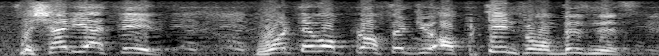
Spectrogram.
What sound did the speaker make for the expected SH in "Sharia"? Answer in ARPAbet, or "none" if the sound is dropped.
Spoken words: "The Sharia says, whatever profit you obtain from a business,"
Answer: SH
